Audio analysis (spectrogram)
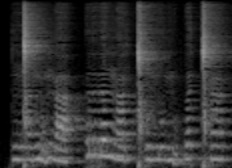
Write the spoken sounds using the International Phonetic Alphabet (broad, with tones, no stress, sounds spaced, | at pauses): ŋ͡ǀ ə˨ n̪ ṵ˦ ŋ a˨ | r ɜ˦ ŋ ã˨ ǀʰ u˨ n u˨ n̪ ṵ˨ b ɜ˦ ǀʰ œ̃˦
